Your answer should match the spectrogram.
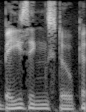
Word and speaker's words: Basingstoke: Anyway, the company's already getting things back up, and by now it sounds like everybody in Basingstoke, as I'm told it is pronounced, has their service back.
